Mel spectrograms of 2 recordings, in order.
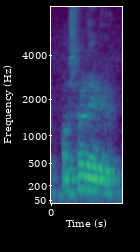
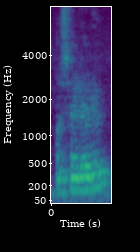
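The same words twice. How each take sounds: First: "osareru" with falling pitch; first pitch pattern. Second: "osareru" with rising pitch; second pitch pattern. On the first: Teaching a pitch contrast, falling pitch. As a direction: say "osareru" dropping after the first mora. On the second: Teaching a pitch contrast, rising pitch. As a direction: say "osareru" rising toward the end. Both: Shown as a demonstration. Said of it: "if I say".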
